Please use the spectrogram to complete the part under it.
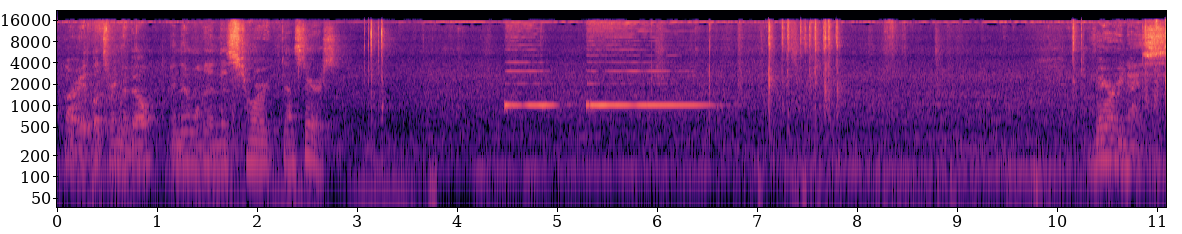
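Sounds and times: cab fan humming: 0.0s - 11.0s
elevator alarm tone: 4.4s - 6.8s.

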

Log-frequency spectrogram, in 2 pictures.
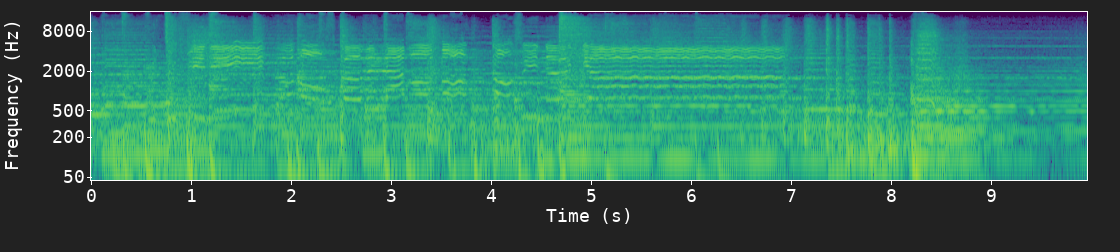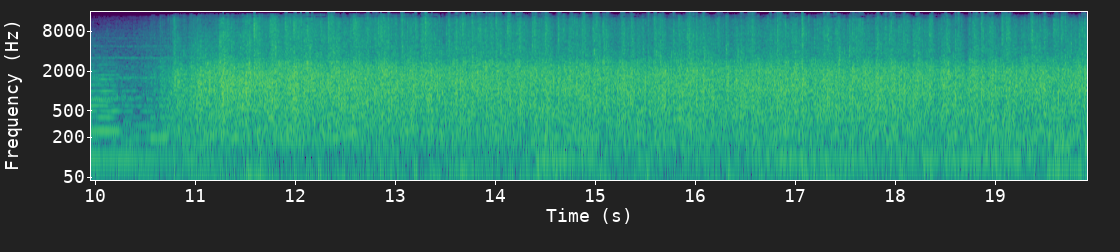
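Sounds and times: orchestra chord: 7.4s - 11.0s
audience applause: 10.6s - 19.9s.

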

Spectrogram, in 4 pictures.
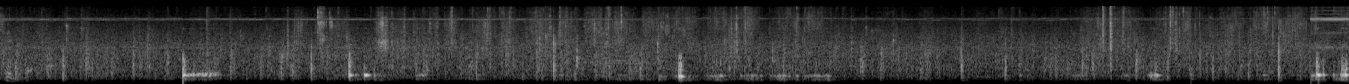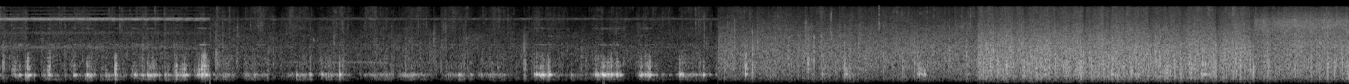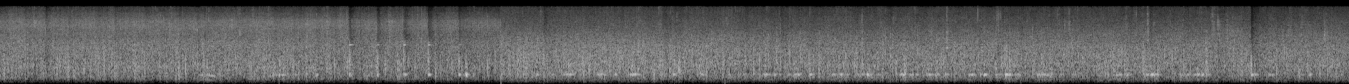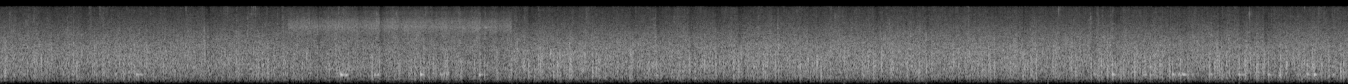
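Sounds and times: steady rain falling: 0.0s - 53.9s
low pulsing call: 13.1s - 20.7s.

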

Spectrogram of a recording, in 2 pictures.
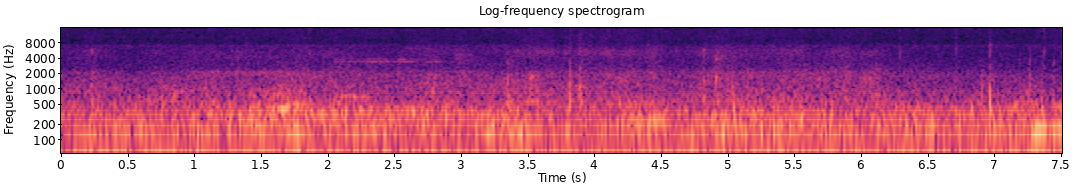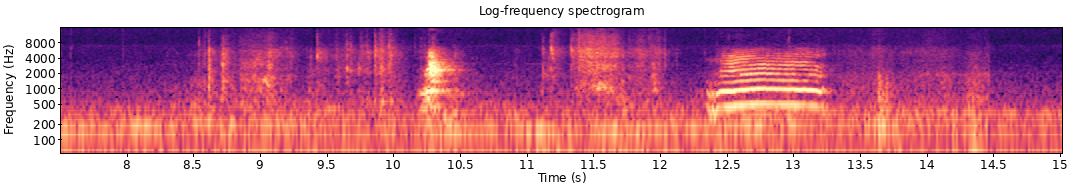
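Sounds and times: cat meowing softly: 12.3s - 13.4s.

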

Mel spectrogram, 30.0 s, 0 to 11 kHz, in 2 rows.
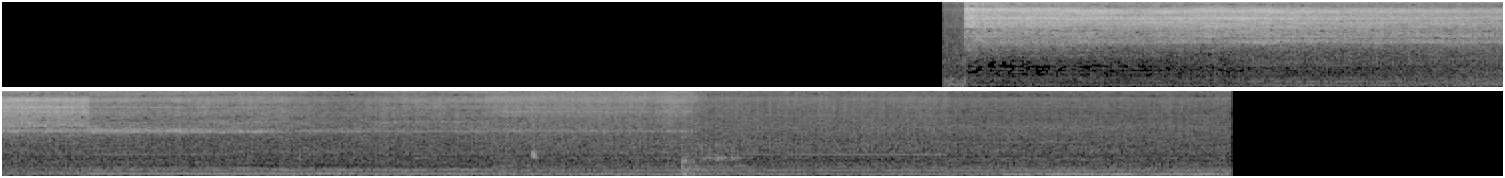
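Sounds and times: hiss of spraying water: 9.6s - 15.9s
motor hum: 11.5s - 27.3s.

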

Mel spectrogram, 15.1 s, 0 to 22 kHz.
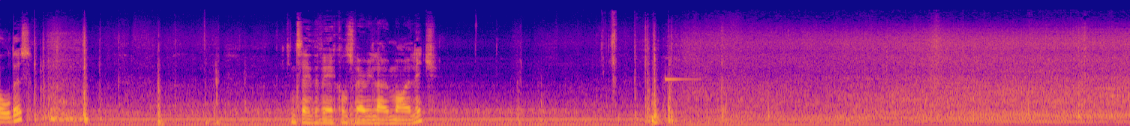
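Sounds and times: diesel engine idling: 0.0s - 15.0s
brief beep: 8.8s - 9.4s.

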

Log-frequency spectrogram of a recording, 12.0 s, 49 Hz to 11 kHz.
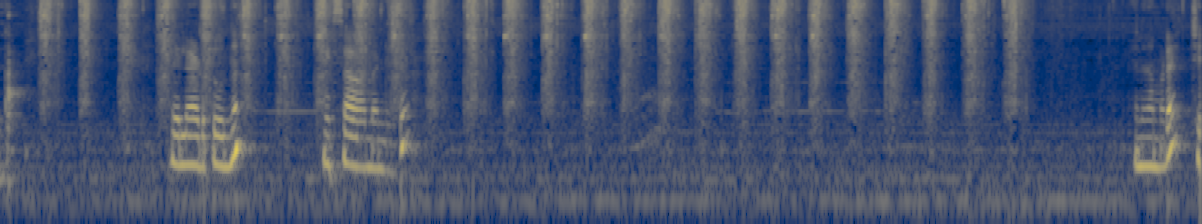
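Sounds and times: chips rattling in ceramic bowl: 1.6s - 10.4s.

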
